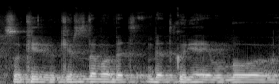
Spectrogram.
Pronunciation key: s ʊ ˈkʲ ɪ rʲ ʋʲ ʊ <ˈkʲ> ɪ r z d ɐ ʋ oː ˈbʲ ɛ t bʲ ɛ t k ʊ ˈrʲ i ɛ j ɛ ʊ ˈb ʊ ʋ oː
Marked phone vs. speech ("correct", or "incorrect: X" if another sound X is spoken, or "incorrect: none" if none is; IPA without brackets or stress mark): correct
